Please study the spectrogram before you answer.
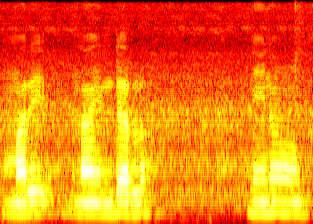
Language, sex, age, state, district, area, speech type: Telugu, male, 18-30, Telangana, Yadadri Bhuvanagiri, urban, spontaneous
